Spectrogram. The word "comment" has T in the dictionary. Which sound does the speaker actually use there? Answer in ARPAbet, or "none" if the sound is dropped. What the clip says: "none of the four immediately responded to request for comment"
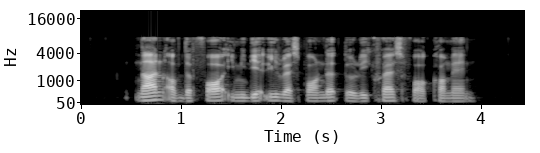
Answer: none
